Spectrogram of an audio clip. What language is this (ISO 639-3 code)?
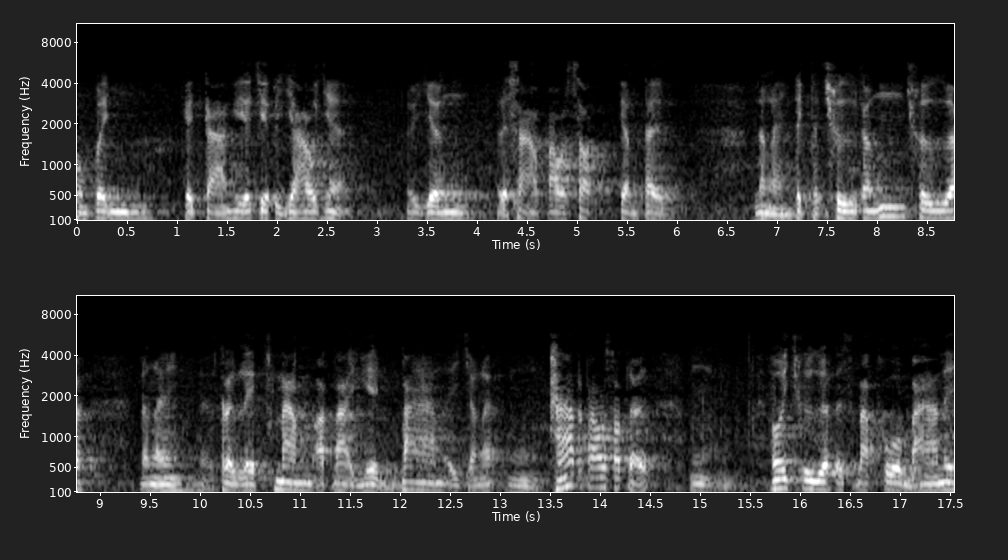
vie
